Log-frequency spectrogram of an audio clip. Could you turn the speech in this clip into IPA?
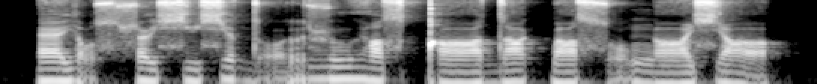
æ j ṵ sˤ ɬ ə˞ ɕ ɪ ɕ ʌ d ɔ̰ r ɮ u ɦ ɪ sˤ ǃ ɑ d ɑ k͡p ʌ sˤ ṵ ŋ ɑ ɕ ɑ

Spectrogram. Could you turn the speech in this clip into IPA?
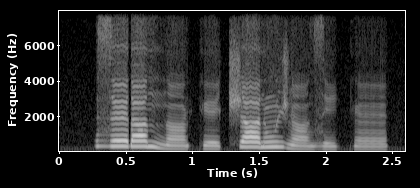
z ɛ˥ ɾ a˥ n ã˩ k e˩ t͡ʃ a˥ ɾ ũ˥ ʒ ã˩ z i˩ k ɛ̃˩

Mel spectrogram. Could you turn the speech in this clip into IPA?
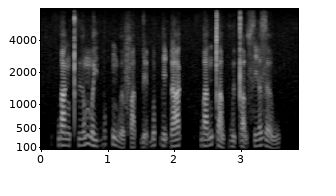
h w a˧ ŋ t̪ʰ ɨ˨˦ ə̯ m ə˧ j ɓ o˦˥ k̚ m u˧˩ ə̯ f a˨˩ t̚ ɗ ḛ˧˨ ɓ ə˦˥ p̚ l ḭ˧˨ ɗ a˦˥ k̚ | h w a˨˦ n t̪ a˧˩ w k w ɨ̰˧˨ t̪ a̰˧˨ w s i˨˦ ə̯ z ə˧˩˨ w

